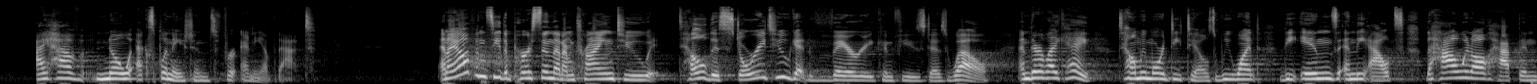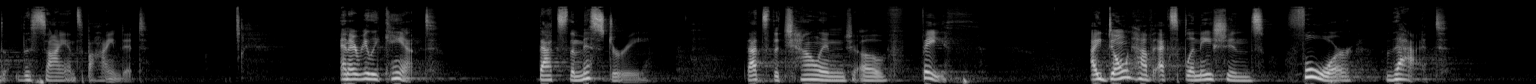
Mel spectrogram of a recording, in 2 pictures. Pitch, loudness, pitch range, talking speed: 235 Hz, -19 LUFS, 195-265 Hz, 135 wpm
